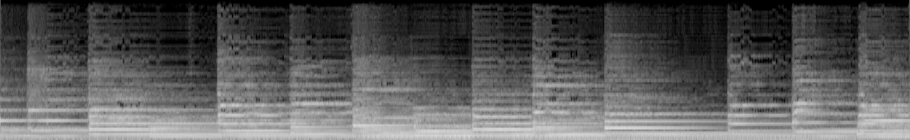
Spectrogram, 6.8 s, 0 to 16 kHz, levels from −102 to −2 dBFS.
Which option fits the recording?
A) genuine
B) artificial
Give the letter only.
B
